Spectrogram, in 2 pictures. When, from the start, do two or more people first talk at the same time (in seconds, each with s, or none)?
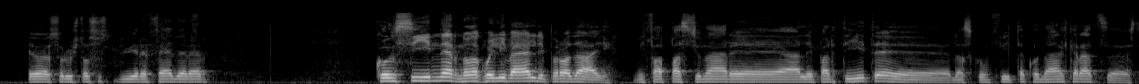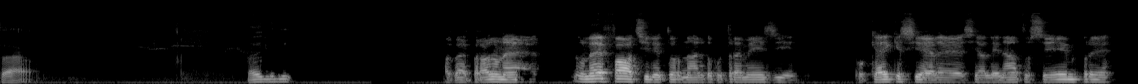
none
